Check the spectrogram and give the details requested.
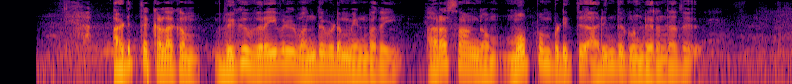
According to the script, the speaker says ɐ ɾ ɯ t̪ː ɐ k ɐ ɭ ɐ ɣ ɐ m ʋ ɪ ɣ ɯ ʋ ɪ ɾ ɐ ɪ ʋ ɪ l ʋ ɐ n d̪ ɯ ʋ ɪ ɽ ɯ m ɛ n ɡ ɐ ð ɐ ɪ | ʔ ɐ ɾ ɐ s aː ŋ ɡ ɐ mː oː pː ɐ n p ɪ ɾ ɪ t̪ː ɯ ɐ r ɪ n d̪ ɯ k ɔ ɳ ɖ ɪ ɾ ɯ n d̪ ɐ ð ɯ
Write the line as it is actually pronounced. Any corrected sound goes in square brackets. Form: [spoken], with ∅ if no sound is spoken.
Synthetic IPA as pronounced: ɐ [ɽ] ɯ t̪ː ɐ k ɐ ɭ ɐ ɣ ɐ m ʋ ɪ ɣ ɯ ʋ ɪ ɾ ɐ ɪ ʋ ɪ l ʋ ɐ n d̪ ɯ ʋ ɪ ɽ ɯ m ɛ n [b] ɐ ð ɐ ɪ | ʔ ɐ ɾ ɐ s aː ŋ ɡ ɐ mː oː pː ɐ [m] p ɪ [ɽ] ɪ t̪ː ɯ ɐ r ɪ n d̪ ɯ k ɔ ɳ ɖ ɪ ɾ ɯ n d̪ ɐ ð ɯ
